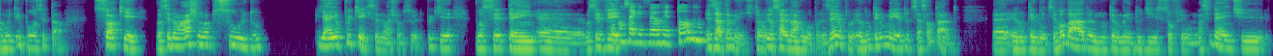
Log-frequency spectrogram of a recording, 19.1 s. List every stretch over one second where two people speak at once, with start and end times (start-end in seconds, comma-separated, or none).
none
